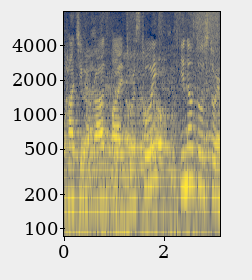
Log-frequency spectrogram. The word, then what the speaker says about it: Tolstoy: You know, you say Toy Story. I'm like, no, Tolstoy. And she's like, no, no, no, that's not how you say it. It's Toy Story. Like, T-O-L-S-T-O-I, Tolstoy.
